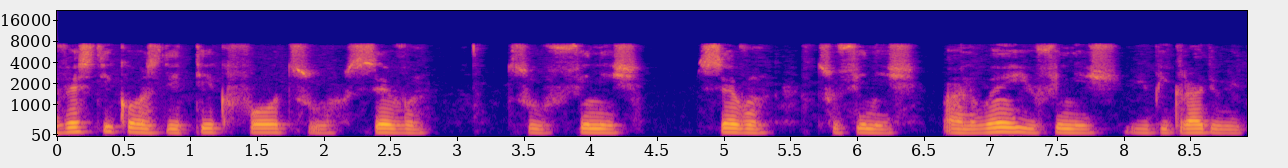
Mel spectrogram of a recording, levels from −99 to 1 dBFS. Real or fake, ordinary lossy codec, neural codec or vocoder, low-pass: real; none; none; 7.2 kHz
